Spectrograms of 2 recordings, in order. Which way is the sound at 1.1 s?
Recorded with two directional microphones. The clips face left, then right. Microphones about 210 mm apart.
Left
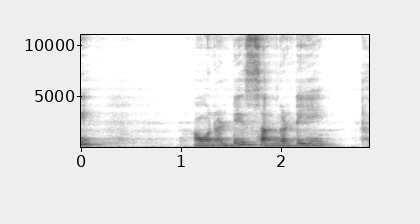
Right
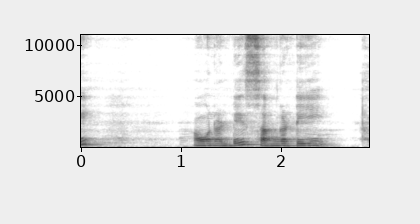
25° right (ahead or behind).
